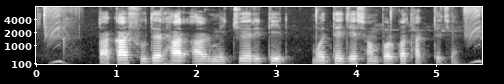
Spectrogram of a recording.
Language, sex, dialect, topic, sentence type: Bengali, male, Western, banking, statement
